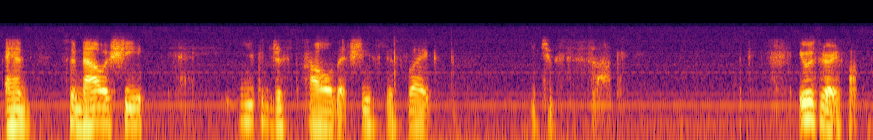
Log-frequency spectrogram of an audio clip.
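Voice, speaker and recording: A young man casually telling a funny story to his camera as a vlogger, lively and given to squealing when excited. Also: on the low side, normal speed. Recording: dull lo-fi webcam audio.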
